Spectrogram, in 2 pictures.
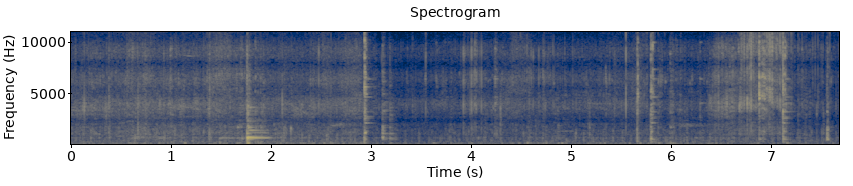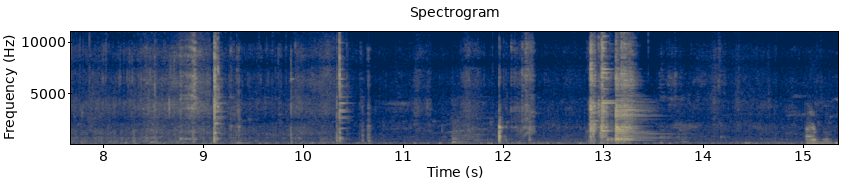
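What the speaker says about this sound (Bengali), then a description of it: "বেগুন ভাজাগুলো তুলে নেব" Fried eggplant pieces lifted out of a pan of oil with a metal utensil, giving scattered clinks and scrapes against the pan over a low sizzle, with sharper clatters spaced through.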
